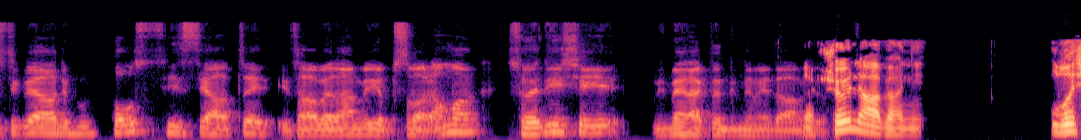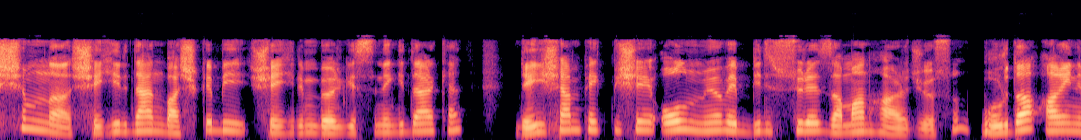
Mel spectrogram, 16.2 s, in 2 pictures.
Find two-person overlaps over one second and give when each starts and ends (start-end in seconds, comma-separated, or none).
none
